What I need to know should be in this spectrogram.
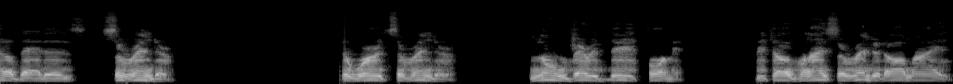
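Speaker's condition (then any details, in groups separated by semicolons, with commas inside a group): Laryngectomy; lost voice, device speech with good volume and clarity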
